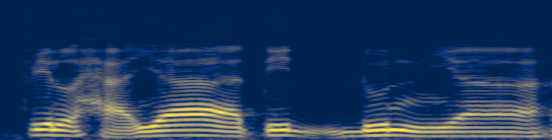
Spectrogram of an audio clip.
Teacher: alif lam berjumpa dengan huruf Dal hukumnya adalah alif lam syamsiah maka huruf lamnya ini dia tidak dibaca langsung masuk ke huruf Dal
